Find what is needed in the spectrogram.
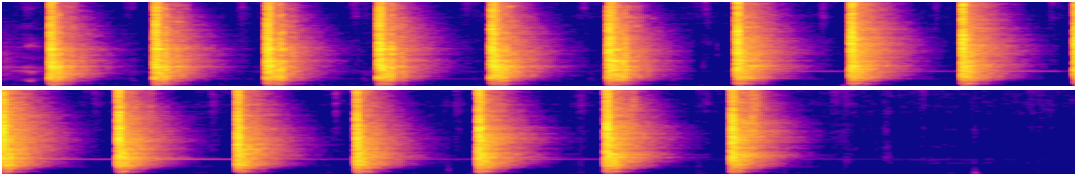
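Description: A mallet striking a wooden block held against sheet metal clamped over a bending mandrel in a vise: about sixteen evenly paced blows, just under two a second, which stop about a second before the end, with a faint metallic ring behind them. The hammering forces a bend into the metal at the mandrel's edge.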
